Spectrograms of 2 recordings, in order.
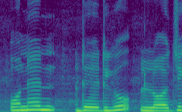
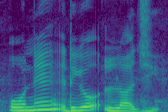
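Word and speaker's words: oneirology: ओनेरेडियोलॉजी किसका अध्ययन है? तो ओनेरेडियोलॉजी है वो संबंधित है सपनों से। थोड़ा प्रोनाउंसिएशन में प्रॉब्लम हो जाती है फ्रेंड, लंबा है इसलिए। ओनेरियोलॉजी तो ये जो संबंधित है वो सपनों से संबंधित है।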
